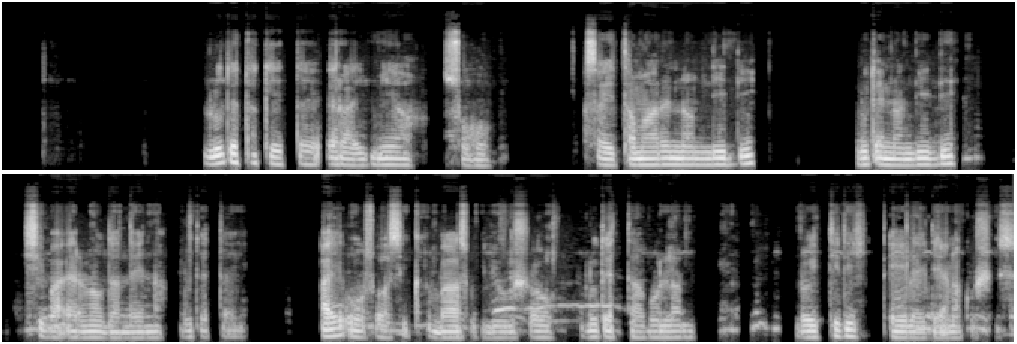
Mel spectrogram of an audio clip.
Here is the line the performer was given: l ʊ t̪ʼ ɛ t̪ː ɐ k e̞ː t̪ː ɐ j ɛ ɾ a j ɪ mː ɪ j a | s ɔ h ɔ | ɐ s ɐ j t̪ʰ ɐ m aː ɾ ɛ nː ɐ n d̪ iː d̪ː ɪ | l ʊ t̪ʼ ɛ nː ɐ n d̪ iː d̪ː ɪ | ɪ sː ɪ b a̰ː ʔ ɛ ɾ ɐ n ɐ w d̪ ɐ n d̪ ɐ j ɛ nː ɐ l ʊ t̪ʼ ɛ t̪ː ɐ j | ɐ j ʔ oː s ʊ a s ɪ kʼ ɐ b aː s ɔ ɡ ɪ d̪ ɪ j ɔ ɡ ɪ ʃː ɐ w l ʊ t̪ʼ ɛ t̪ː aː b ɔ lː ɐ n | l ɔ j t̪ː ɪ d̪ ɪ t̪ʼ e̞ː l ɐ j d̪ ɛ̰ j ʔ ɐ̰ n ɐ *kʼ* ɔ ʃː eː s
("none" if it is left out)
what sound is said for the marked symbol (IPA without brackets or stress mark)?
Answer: k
